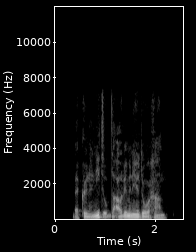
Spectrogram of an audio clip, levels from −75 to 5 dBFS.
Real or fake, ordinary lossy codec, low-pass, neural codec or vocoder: fake; MP3, 32 kbps; 7.2 kHz; codec, 16 kHz, 2 kbps, X-Codec, WavLM features, trained on Multilingual LibriSpeech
